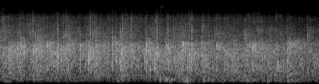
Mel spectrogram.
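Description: A crowd applauds steadily, a dense wash of many hands clapping at once, fairly loud and sustained throughout with no voices breaking through, welcoming a man invited to come up to the front.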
